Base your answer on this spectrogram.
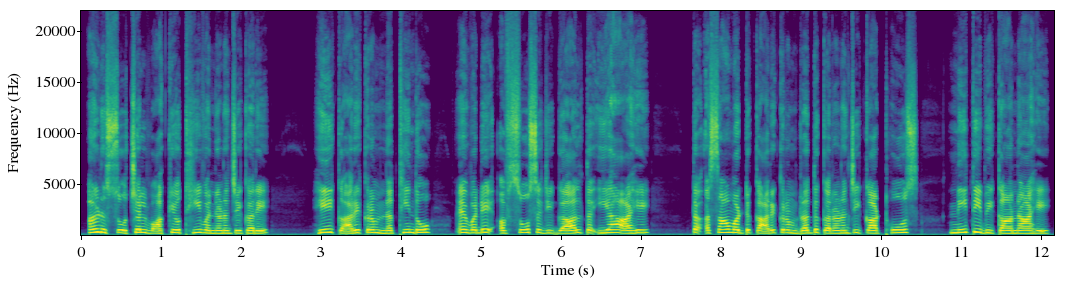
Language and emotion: Sindhi, sad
